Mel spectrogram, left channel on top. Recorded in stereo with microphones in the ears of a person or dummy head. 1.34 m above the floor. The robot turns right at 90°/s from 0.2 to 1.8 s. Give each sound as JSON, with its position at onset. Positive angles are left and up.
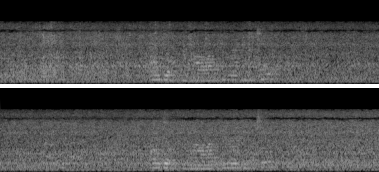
{"t": 1.5, "sound": "a woman speaking", "side_deg": 15, "distance_m": 0.9}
